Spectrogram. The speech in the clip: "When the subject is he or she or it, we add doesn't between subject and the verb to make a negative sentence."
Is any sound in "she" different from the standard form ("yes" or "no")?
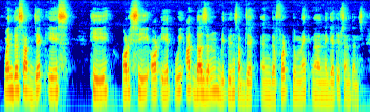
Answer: yes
